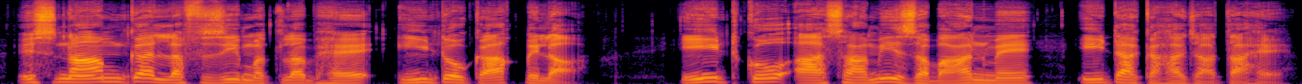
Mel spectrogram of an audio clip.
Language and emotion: Urdu, neutral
